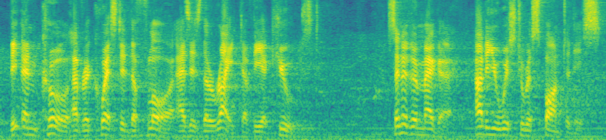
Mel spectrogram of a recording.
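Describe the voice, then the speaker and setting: An actor playing a stern presiding official of a galactic senate in a video game, formal and deliberate. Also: male voice, mid-range voice, lively intonation, over music, lightly acted. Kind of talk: scripted video game cutscene acting.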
